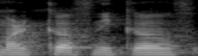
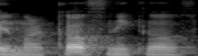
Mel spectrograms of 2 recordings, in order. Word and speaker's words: Markovnikov: Yeah, I don't know why I didn't think about that, because that name Markovnikov is too long. Markovnikov. That's four syllables.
